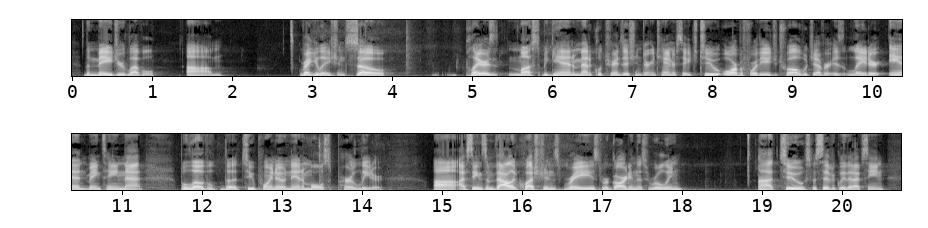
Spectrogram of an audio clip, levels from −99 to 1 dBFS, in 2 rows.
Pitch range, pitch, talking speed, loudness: 135-155 Hz, 145 Hz, 150 wpm, -16 LUFS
